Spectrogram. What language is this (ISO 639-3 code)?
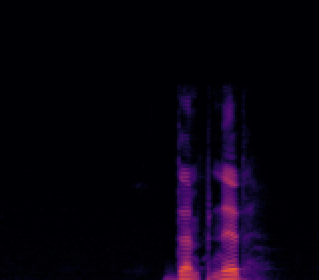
nor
